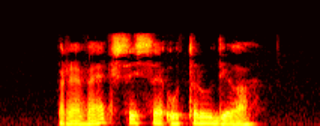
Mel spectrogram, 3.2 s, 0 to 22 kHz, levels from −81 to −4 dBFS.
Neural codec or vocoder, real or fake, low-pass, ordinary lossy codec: none; real; 7.2 kHz; AAC, 48 kbps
